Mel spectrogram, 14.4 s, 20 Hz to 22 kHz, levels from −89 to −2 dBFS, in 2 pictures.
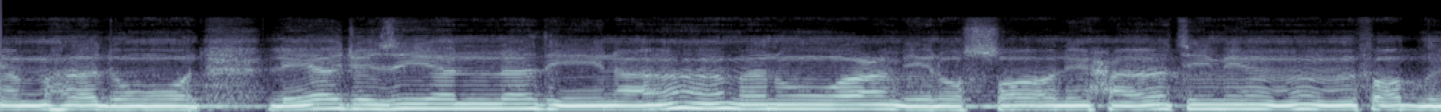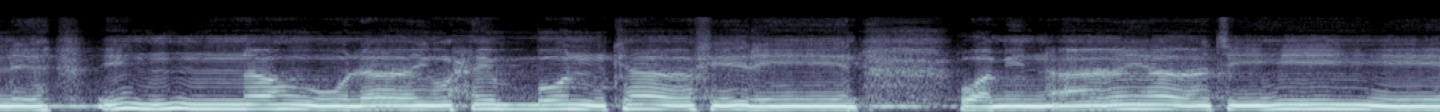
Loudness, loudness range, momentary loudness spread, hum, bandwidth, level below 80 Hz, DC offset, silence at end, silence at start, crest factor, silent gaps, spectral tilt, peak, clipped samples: -17 LUFS; 1 LU; 3 LU; none; 7.4 kHz; -50 dBFS; under 0.1%; 0 s; 0 s; 6 dB; none; -9 dB/octave; -10 dBFS; under 0.1%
